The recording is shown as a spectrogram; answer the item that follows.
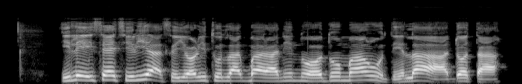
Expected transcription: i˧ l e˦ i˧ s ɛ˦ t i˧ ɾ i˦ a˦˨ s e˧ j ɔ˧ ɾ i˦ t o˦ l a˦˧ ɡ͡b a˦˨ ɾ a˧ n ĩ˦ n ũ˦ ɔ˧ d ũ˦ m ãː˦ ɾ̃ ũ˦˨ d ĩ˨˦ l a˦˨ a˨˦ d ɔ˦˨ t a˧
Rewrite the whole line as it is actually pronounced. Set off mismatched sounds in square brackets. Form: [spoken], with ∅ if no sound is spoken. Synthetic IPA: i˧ l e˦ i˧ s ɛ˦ t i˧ ɾ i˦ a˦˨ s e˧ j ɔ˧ ɾ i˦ t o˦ l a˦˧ ɡ͡b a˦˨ ɾ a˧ n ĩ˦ n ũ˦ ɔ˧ d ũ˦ m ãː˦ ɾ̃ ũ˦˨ d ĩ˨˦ l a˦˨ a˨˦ d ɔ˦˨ t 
